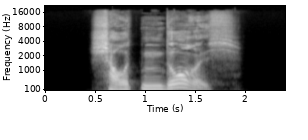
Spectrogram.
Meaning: inflection of durchschauen: 1. first/third-person plural preterite 2. first/third-person plural subjunctive II
- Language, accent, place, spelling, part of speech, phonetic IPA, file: German, Germany, Berlin, schauten durch, verb, [ˌʃaʊ̯tn̩ ˈdʊʁç], De-schauten durch.ogg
